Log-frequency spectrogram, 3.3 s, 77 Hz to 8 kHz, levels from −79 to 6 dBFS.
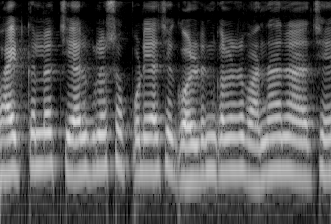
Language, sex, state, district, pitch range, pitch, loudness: Bengali, female, Odisha, Malkangiri, 220-245 Hz, 230 Hz, -16 LUFS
